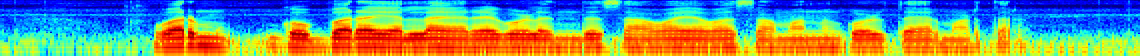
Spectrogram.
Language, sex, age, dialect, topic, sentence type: Kannada, male, 18-24, Northeastern, agriculture, statement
